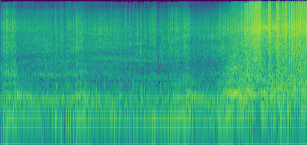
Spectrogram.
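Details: Turbo car on launch control, revving to build boost before launch, ignition timing tuned for spool: revs held on the limiter with rapid stuttering cuts, then a sharp pitch rise as it spools; launch control working.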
